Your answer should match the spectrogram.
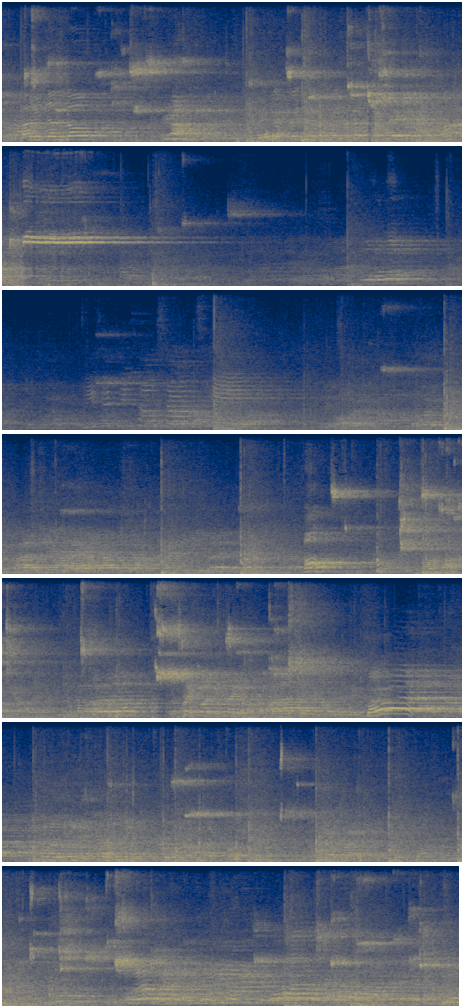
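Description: Indoor basketball game: players' voices and calls echoing in a large gym hall, with the ball bouncing on the hardwood court. It goes quieter for a few seconds early on, then the voices and bouncing pick up again.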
